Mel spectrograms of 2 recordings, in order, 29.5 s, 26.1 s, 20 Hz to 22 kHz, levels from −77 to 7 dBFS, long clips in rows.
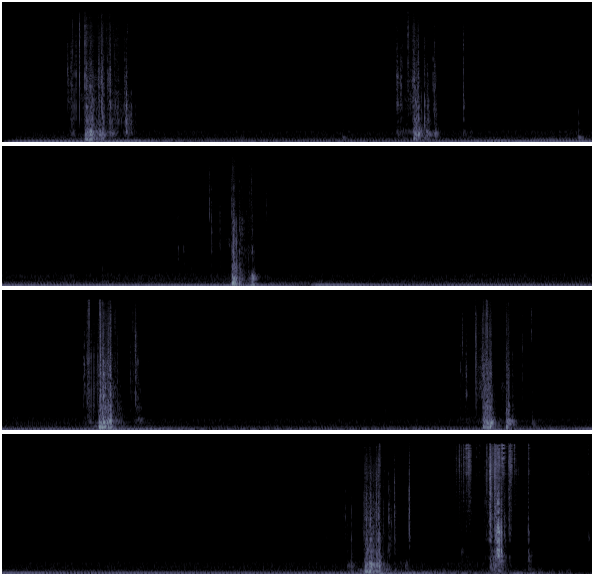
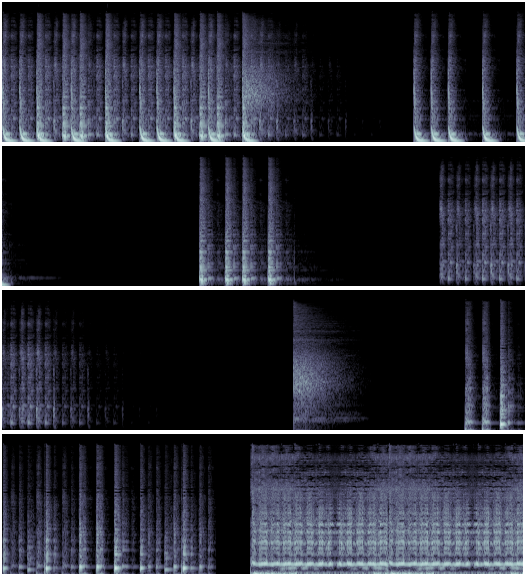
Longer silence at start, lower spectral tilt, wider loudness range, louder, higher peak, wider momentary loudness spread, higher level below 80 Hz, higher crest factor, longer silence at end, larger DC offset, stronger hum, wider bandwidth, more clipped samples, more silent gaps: about the same, 0 s vs 0 s; second, -3.5 dB/octave vs -6 dB/octave; about the same, 16 LU vs 18 LU; second, -38 LUFS vs -16 LUFS; second, -10 dBFS vs 0 dBFS; first, 24 LU vs 17 LU; second, -50 dBFS vs -26 dBFS; first, 34 dB vs 18 dB; about the same, 0 s vs 0 s; neither; neither; about the same, 16.5 kHz vs 16.5 kHz; neither; second, none vs 7.91-8.99 s, 11.41-12.00 s, 15.43-16.71 s, 17.99-18.85 s, 22.30-22.71 s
